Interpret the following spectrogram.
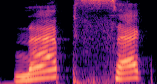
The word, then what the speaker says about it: knapsack: ठीक है ना, NKNAPSACK नैपसैक क्या है? नैपसैक पढ़ेंगे इसको। ठीक है, तो इस तरह से जो है आप के साइलेंट वाले वर्ड्स को पढ़िएगा।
